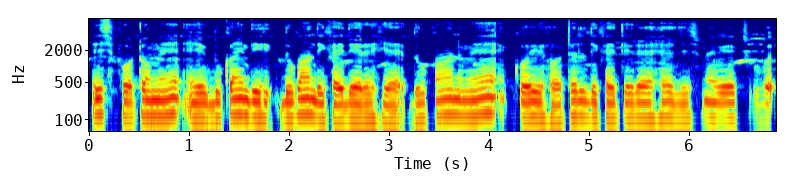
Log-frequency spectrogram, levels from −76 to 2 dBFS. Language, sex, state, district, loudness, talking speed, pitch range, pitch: Hindi, male, Rajasthan, Bikaner, -15 LUFS, 185 wpm, 105-115 Hz, 105 Hz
